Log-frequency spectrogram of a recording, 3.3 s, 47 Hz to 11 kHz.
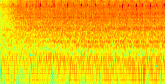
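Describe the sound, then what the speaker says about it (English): A 1996 Dodge Grand Caravan engine idling with a faint, evenly repeating high chirp from the belt over a steady low engine hum, heard close and with no talking. "Seems like the belt squeal's starting to come back a little bit."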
